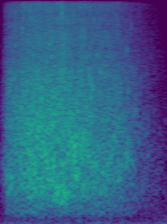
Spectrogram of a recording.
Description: tread; DAoC

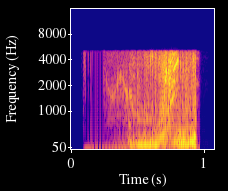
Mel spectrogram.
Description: slick; How Many Bugs in a Box; juicebar

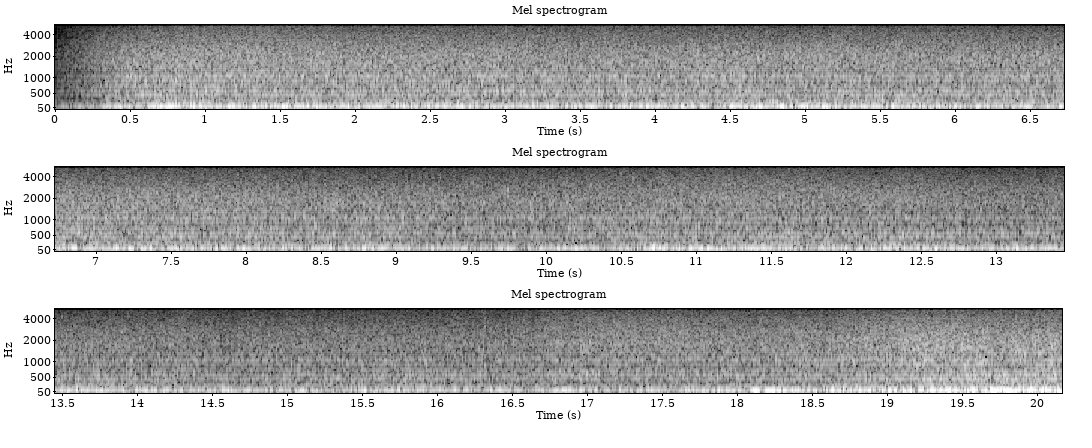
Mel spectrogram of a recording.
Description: ocean Wv; Wayzata Technology

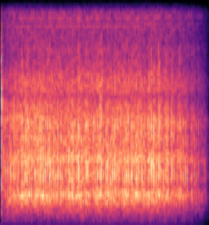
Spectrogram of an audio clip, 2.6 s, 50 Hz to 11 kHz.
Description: gliss; MOBICLIC41

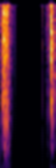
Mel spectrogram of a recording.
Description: SWITCH

